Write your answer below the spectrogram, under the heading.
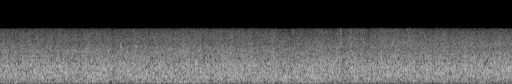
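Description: Shallow, rocky mountain creek rushing over stones in a steady, even rush of water.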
